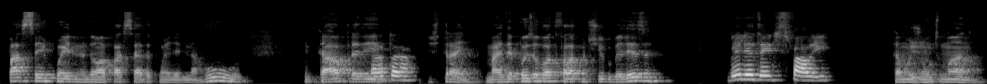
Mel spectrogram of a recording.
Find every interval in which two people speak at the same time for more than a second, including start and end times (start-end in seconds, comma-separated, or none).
none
